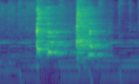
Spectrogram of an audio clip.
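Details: Two acted coughs, possibly muffled by a mask, over steady background music, in a hospital cough-etiquette demonstration advising coughing into a mask.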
